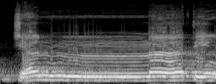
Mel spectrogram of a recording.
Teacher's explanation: نون مشدد غنہ اور تین میں اخفا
